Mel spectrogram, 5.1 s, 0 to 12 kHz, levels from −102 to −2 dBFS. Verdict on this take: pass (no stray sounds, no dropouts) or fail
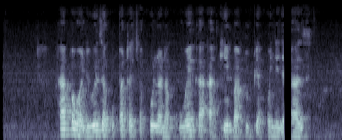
fail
